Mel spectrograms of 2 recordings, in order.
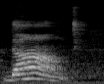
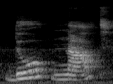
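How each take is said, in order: First: It is said as one contracted word. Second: It is said as two separate words. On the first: "juntar o do com not e vai ficar don't" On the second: "eu posso falar separadinho"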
